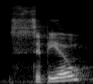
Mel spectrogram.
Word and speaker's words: Syppo: So these tow mirrors are actually Syppo, is how I would pronounce it, I guess.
